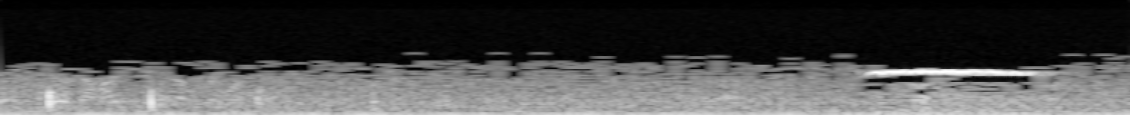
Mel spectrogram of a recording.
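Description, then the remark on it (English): A single sharp whistle blast, blown as a signal, about a second long, rings out near the end over a steady low hum and faint background noise. “He went right through that glass door where you blew that whistle.”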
